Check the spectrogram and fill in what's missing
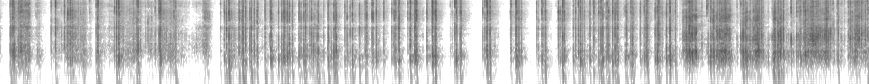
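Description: Long acrylic nails scratch and tap quickly and intensely across the textured surface of a black croc-embossed faux leather handbag. Dense bursts of dry, crackly scraping and clicking repeat with short gaps, and the energy sits mostly in the mids.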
